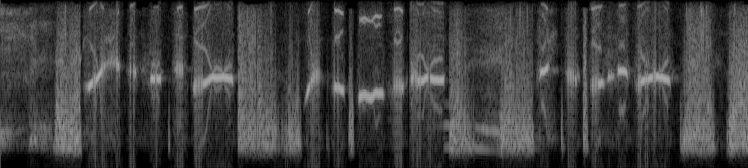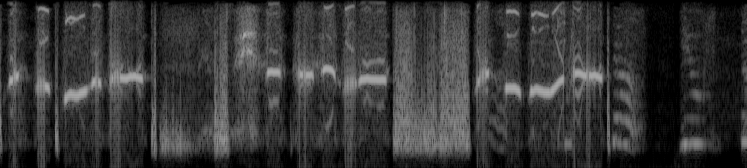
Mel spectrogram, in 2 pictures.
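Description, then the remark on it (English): Someone whistles a bright, bouncy melody in short repeated phrases, loud, over a steady rhythmic musical backing that keeps pulsing underneath. “Can I blow my whistle, baby, whistle, baby? Here we go.”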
